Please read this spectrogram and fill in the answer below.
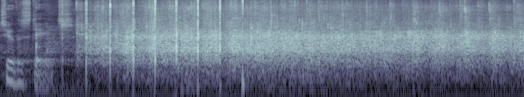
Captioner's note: applause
